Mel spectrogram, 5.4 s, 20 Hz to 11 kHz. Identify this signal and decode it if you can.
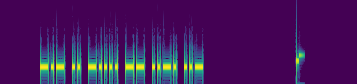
Morse code, heard as a keyed tone, about 30 wpm, 700 Hz. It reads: KI6MFU
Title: USA Call Signs Repeated 3x 30wpm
